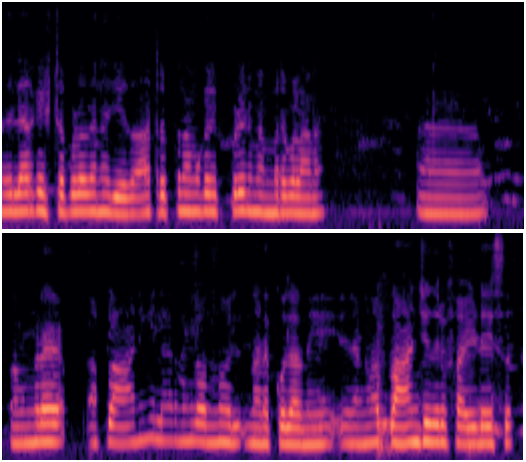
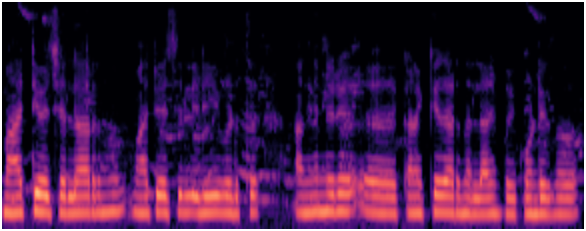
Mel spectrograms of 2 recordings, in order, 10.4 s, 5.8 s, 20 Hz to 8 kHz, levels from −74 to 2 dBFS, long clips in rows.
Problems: background conversations at intervals, low volume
